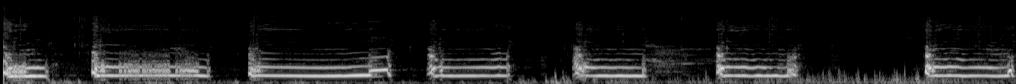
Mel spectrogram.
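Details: A 6-month-old Bluetick Coonhound pup that has just started treeing gives a run of drawn-out, ringing treeing barks, each about a second long.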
